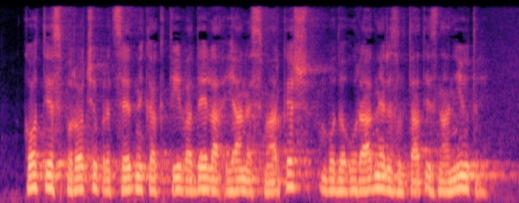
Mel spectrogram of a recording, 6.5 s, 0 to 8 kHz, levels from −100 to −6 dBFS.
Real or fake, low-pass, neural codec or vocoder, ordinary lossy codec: fake; 7.2 kHz; vocoder, 44.1 kHz, 128 mel bands every 512 samples, BigVGAN v2; MP3, 48 kbps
